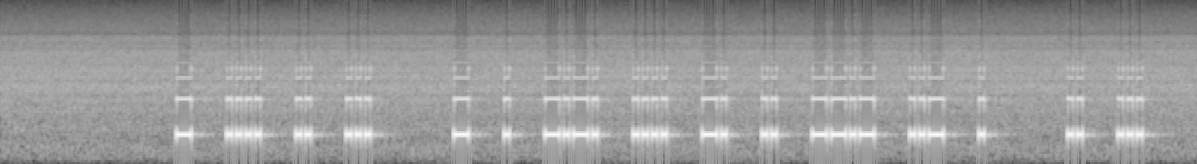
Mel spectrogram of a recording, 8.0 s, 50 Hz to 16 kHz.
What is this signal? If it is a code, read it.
Morse code, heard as a keyed tone, machine-sent, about 38 wpm, spaced as for 24 wpm, 630 Hz, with room echo. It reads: THIS TECHNIQUE IS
